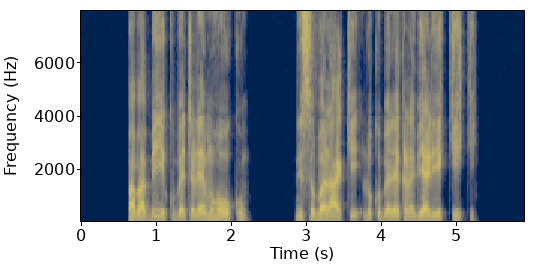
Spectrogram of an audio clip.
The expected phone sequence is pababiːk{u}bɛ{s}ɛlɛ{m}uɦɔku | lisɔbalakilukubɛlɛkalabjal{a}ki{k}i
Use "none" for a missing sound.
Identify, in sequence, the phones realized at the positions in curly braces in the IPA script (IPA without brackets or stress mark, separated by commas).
u, t, m, i, k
